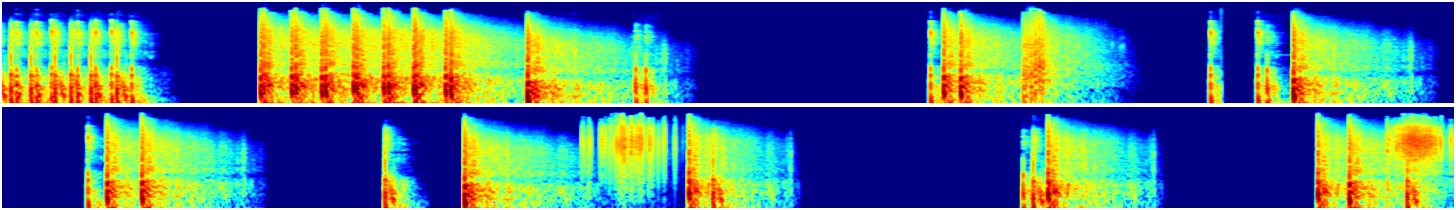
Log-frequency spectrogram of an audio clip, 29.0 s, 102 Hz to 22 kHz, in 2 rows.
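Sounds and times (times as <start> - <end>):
fireworks bangs: 9.5 - 11.3, 20.3 - 22.1, 27.8 - 29.0
fireworks crackling: 10.2 - 11.1, 20.4 - 21.5, 28.3 - 29.0.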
